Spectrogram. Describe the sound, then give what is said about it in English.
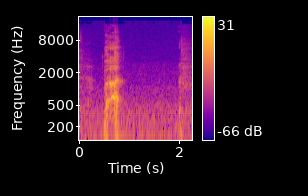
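A single short, abrupt burp over a quiet background, with a much fainter throaty sound about a second and a half later. “Sorry, I'm burped again.”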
